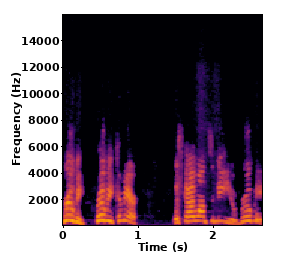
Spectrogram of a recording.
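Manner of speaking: put-on high, screaming call across a distance. Retelling a man flagging people down, the speaker imitates him screaming across the room. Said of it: "he's like screaming across the thing".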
